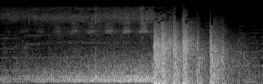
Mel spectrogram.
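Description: An insect-type attack effect called Plague plays in a monster-battle video game: a low droning rumble builds before sudden loud crackling bursts erupt midway, with one sharp hit standing out near the end before it fades.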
